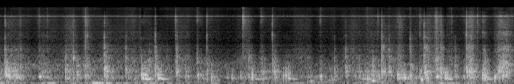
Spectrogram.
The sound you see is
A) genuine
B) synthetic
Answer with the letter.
B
